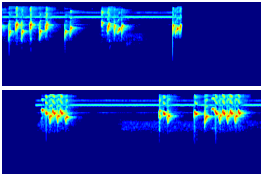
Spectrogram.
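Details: European goldfinch song in short bursts of bright, high twittering notes separated by silent gaps, with quick rising and falling chirps and a denser jingling run near the end; no other sounds.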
